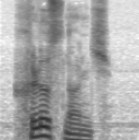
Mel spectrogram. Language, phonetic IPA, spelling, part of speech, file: Polish, [ˈxlusnɔ̃ɲt͡ɕ], chlusnąć, verb, Pl-chlusnąć.ogg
